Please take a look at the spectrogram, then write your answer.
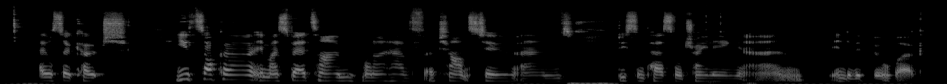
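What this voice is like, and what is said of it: English accent. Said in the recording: “if you can tell from her accent, she's not from around these parts ... I'm from England, born and bred in London. Grew up with Irish parents”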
